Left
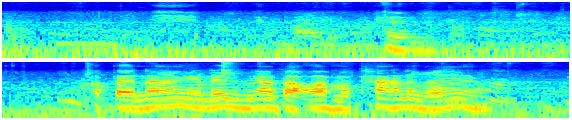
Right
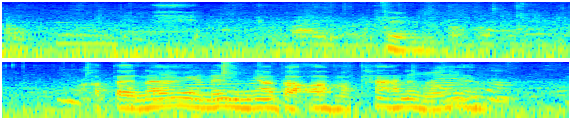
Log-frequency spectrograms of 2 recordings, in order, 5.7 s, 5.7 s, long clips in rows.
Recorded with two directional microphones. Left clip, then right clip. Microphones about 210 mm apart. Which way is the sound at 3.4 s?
10° right (ahead or behind).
